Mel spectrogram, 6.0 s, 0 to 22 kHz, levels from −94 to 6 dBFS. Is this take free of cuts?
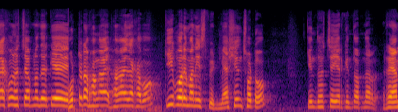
no; 2 cuts; at 1.0 s, 2.3 s

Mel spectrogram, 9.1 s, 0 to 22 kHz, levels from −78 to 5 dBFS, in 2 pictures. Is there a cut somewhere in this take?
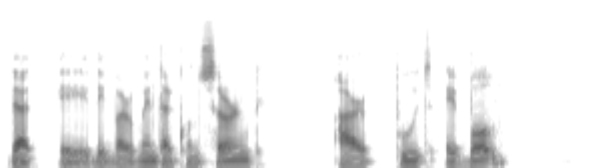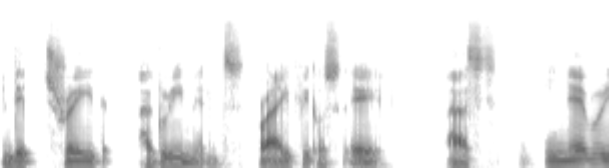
no; 0 cuts

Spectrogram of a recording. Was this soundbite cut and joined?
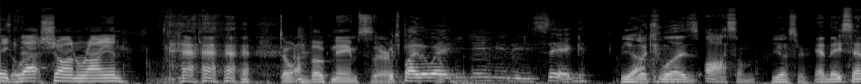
no; 0 cuts

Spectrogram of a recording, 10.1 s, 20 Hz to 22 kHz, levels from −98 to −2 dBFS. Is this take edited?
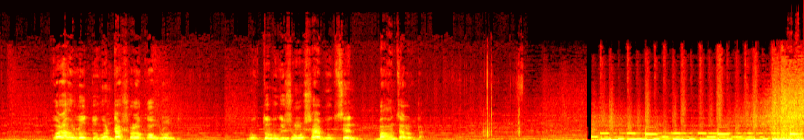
no; 0 cuts

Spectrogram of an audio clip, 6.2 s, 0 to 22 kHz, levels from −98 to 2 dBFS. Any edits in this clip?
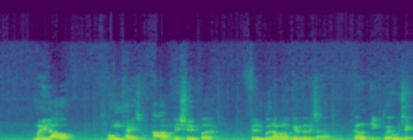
yes; 2 cuts; at 2.2 s, 5.1 s

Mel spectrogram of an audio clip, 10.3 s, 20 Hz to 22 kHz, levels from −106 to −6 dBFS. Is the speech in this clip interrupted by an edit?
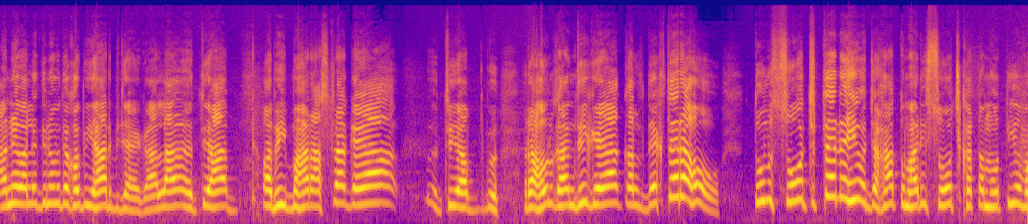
no; 0 cuts

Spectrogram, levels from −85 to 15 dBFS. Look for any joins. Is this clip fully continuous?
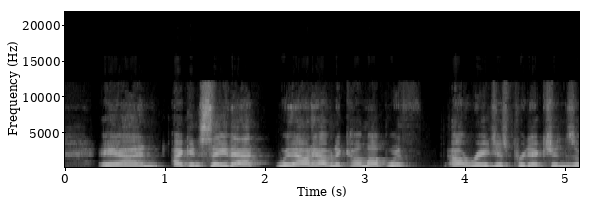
yes; 0 cuts

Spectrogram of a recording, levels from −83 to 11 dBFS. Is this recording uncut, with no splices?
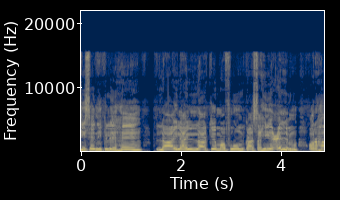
no; 1 cut; at 1.3 s

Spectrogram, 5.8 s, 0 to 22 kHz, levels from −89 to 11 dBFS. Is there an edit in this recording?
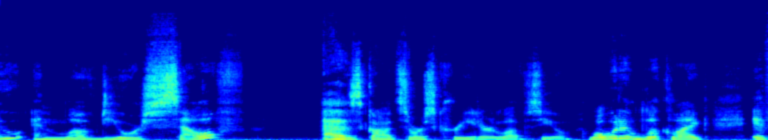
yes; 1 cut; at 4.3 s

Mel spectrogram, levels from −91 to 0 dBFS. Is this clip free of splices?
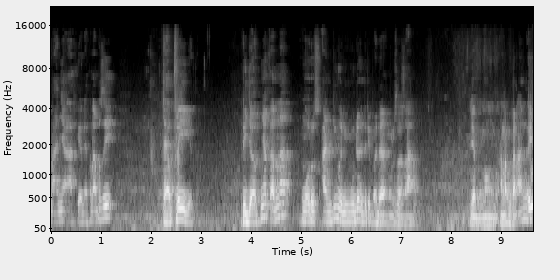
yes; 0 cuts

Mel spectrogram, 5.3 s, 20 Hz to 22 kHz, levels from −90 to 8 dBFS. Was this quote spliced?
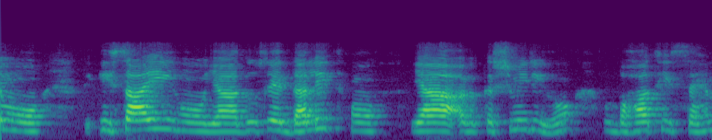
no; 0 cuts

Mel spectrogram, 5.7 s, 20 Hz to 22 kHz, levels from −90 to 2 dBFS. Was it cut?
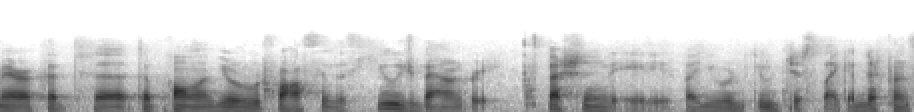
yes; 2 cuts; at 1.6 s, 3.2 s

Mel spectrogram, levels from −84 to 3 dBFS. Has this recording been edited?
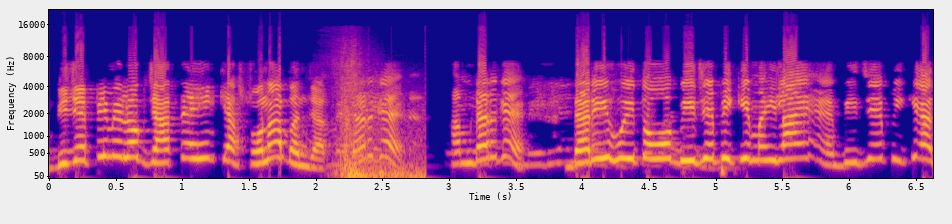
yes; 1 cut; at 2.4 s

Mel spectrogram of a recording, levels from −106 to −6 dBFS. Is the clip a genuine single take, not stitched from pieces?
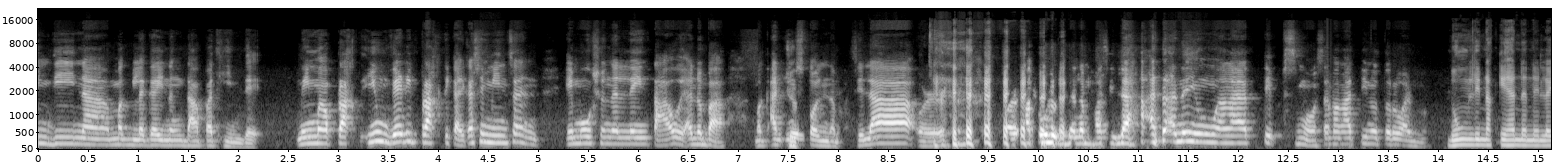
no; 1 cut; at 14.0 s

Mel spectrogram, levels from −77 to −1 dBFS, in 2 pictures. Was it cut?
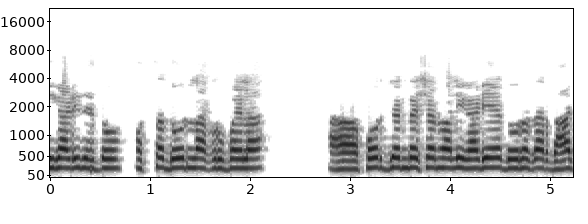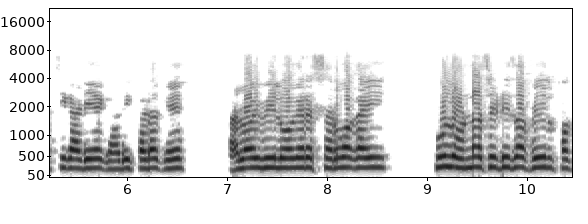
no; 0 cuts

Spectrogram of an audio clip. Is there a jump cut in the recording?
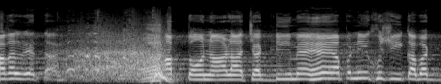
yes; 1 cut; at 1.6 s

